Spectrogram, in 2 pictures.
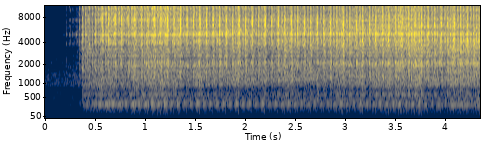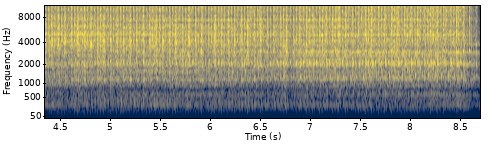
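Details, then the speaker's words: Wood blank being roughed to round on a lathe for a succulent planter: fast rough cutting chatter with a steady pulsing thump each turn as the gouge skips over one or two remaining flat spots of the out-of-round blank. "you can hear the sound it's making we're getting closer to round if I put the tool on the top it's skipping just a little bit so there's just one or two flat spots left"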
